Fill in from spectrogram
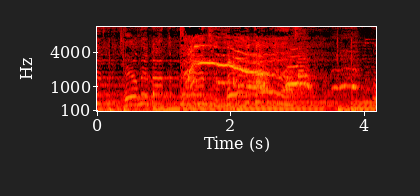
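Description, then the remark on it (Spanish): A shrill, high-pitched scream like a little girl's rises and then slides downward over a couple of seconds. It sits over a steady, droning low background and ends in shorter, fainter cries. “La verdad no sé, su aspecto no concuerda con sus gritos de pequeña niña.”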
